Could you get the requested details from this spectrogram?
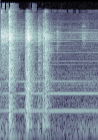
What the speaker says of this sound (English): Wait till you hear all the clickety-clackings of all those solenoids coming to life.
